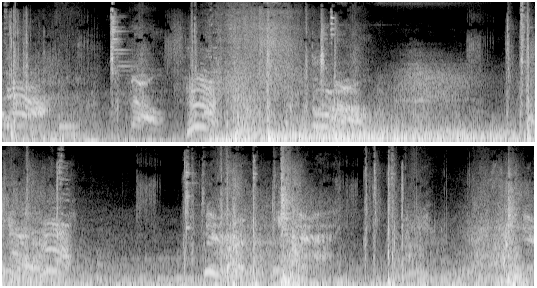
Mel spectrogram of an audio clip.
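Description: Blades strike and clang in quick blows.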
